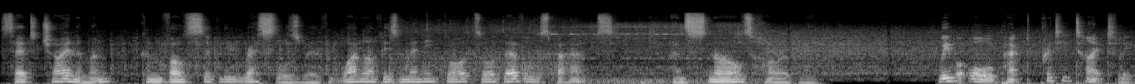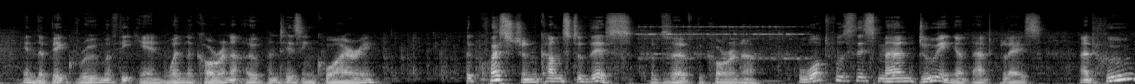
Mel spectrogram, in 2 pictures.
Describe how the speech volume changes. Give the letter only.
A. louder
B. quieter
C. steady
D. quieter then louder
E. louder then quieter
C.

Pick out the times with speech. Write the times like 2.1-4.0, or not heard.
0.0-8.2, 9.3-15.2, 16.0-22.6.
